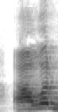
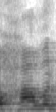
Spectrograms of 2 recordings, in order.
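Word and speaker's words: hour: आवर बोलते हैं, ऐसा कौन सा बच्चा जो इसको हावर पढ़ता है? नहीं, ये इसकी प्रोनाउंशिएट है, प्रोनाउंसिएशन इसकी है आवर।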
